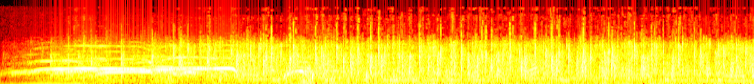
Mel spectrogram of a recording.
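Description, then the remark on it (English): Sustained audience applause at a live program, a dense crackle of many hands clapping at a steady loudness, with voices cheering and whooping over the first couple of seconds before it settles into clapping alone. “It's not that I'm starved for applause but I'd like to ask you all to clap some more, but here's how I'd like you to do it.”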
